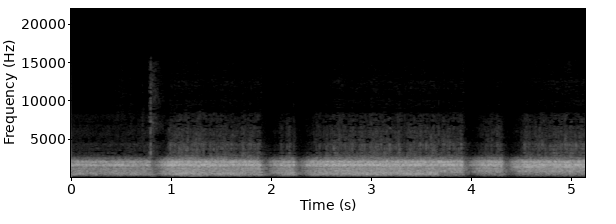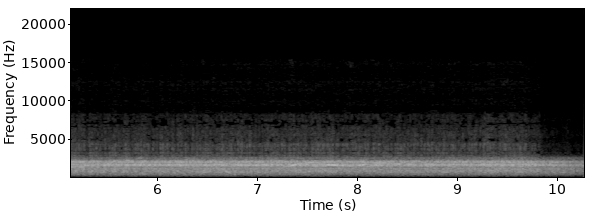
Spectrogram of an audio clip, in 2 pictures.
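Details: Cobra 148 GTL CB radio, no fault, with no band propagation: steady open-channel hiss with short dropouts as it steps through channels while tuning; normal reception and tuning.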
